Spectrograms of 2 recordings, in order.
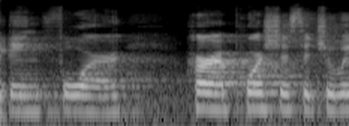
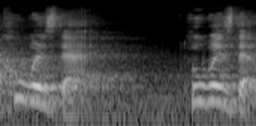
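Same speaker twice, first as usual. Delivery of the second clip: mock angry, high-pitched, squaring-up tone; 6 semitones higher than usual. Retelling a dispute, the speaker reenacts confronting someone screaming from afar: retelling an angry outburst. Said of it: "I got mad".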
